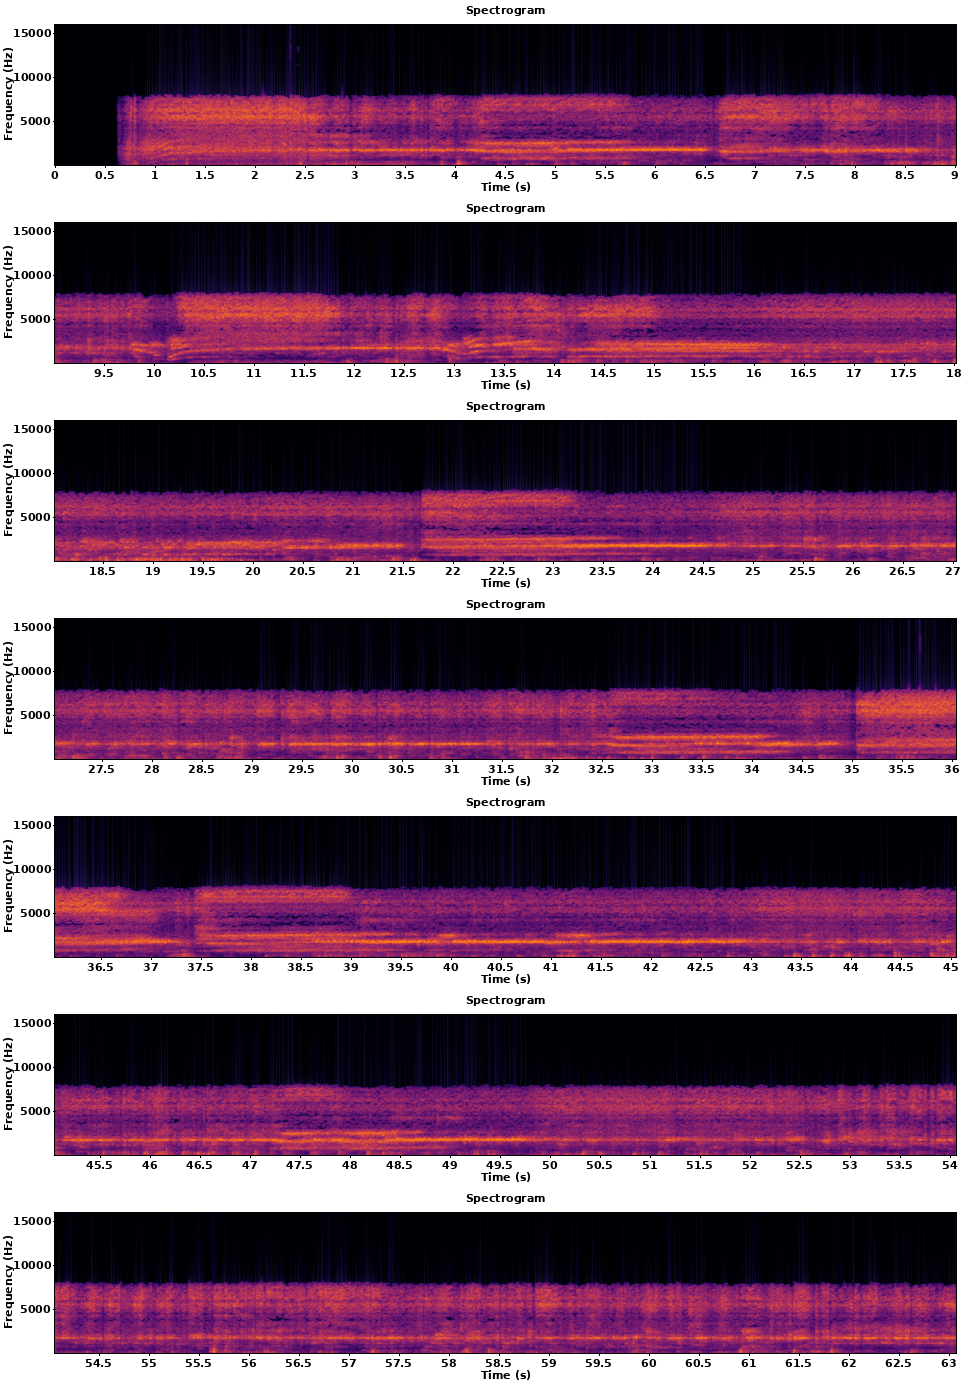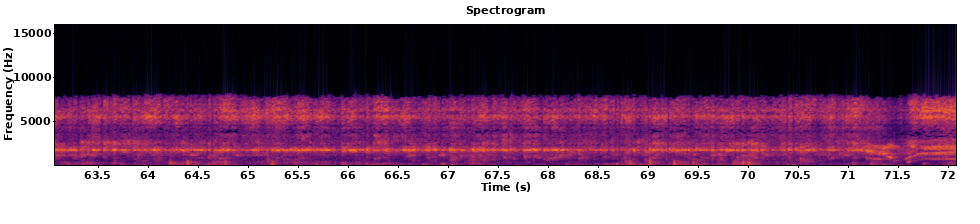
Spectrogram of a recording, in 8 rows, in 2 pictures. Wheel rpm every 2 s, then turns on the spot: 60, 230, 220, 230, 220, 200, 210, 210, 210, 210, 220, 220, 230, 230, 230, 230, 220, 220, 220, 220, 230, 230, 230, 230, 230, 230, 230, 230, 230, 230, 230, 230, 230, 230, 230, 180.
none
